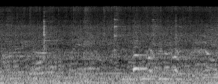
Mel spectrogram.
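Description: A sparkler fountain candle on a birthday cake fizzing steadily, with a few sharp crackles, over background chatter.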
